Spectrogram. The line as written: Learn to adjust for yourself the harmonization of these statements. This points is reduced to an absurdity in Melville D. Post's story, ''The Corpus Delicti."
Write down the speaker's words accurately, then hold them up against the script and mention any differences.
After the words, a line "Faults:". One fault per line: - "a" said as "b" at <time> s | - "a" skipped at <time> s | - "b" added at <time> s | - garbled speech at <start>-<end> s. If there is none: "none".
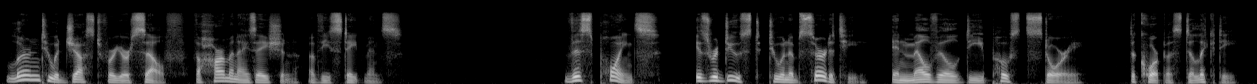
Learn to adjust for yourself the harmonization of these statements. This points is reduced to an absurdity in Melville D. Post's story, ''The Corpus Delicti."
Faults:
none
